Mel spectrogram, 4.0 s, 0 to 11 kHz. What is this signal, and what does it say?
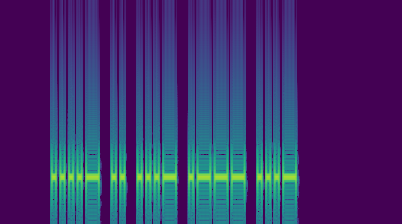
Morse code, heard as a keyed tone, about 27 wpm, 700 Hz. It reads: 4IVJV
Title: Five Challenging Letter-Number Combinations 28wpm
